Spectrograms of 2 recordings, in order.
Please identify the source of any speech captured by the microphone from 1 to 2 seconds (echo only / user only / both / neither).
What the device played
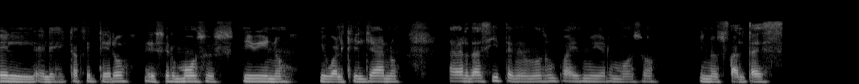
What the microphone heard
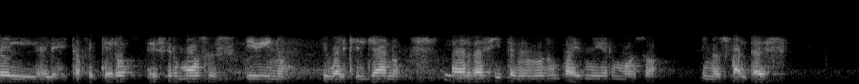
echo only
